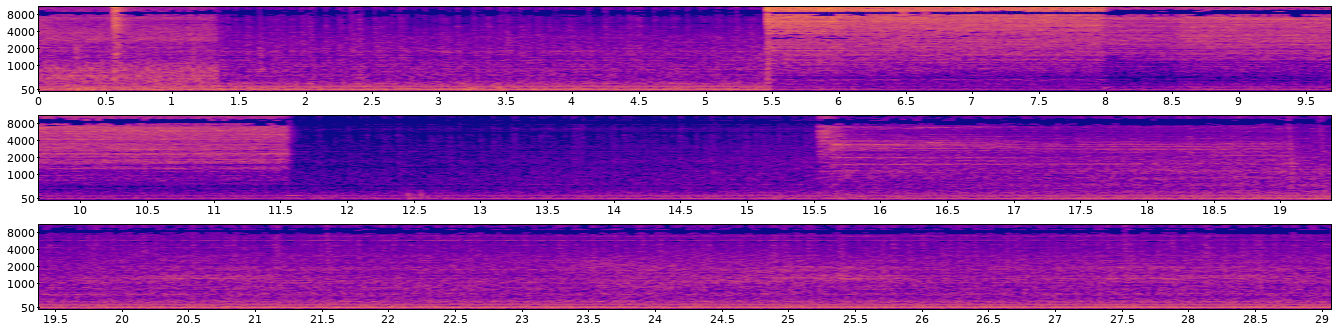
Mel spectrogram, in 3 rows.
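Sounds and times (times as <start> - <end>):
bus engine idling: 0.0 - 29.0
compressed air hissing: 5.5 - 11.6.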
